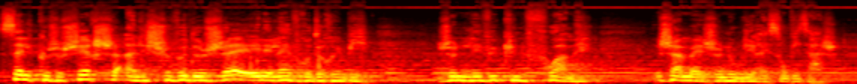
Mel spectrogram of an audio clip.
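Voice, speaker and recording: A courtly young prince voiced by a man, earnest and ardent, in a cartoon fairy tale. His mid-pitched voice is formal and deferential, with long, echoing hall reverb around it. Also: normal speed, over music, lightly acted.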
